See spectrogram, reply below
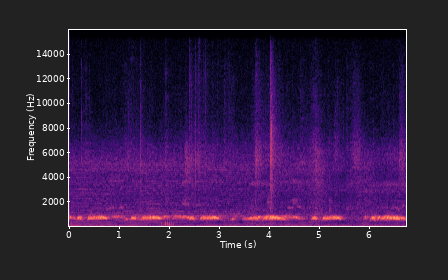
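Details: Competing pair of decoy spotted doves delivering repeated soft, throaty coo phrases in uneven bursts, with slight pauses between groups and faint background hum.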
